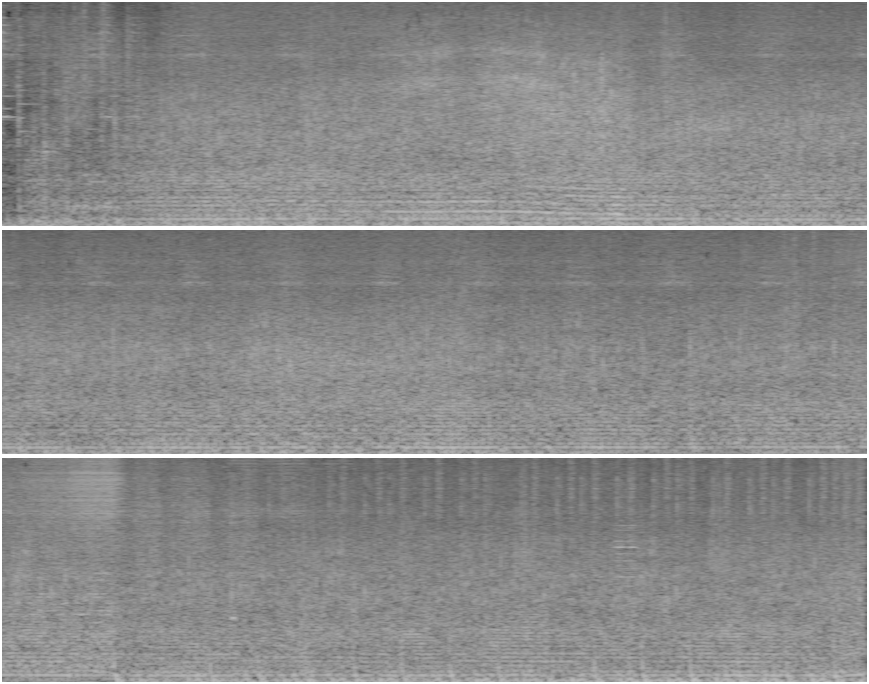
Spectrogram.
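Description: Propeller plane engines drone steadily.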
